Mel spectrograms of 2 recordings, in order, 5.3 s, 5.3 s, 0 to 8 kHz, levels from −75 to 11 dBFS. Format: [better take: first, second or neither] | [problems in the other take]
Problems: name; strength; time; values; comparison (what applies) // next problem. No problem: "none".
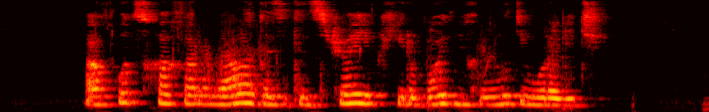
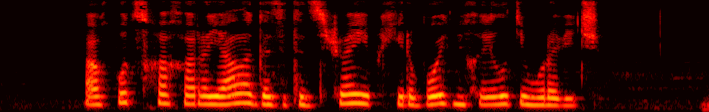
second | noise reduction (neural separator model SepFormer DNS4)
